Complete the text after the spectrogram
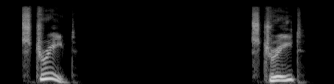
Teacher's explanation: notice the st and r sounds are blended together smoothly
